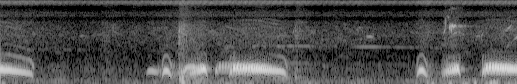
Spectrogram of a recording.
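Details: Spotted dove, its song described as sharp and crisp, repeating its coo: short clipped notes followed by a long steady mellow note, two phrases with a soft knock in between.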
